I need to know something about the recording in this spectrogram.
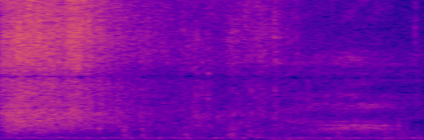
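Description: Rushing wind on the microphone high above the lake, a little stronger for the first half second and then steady.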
